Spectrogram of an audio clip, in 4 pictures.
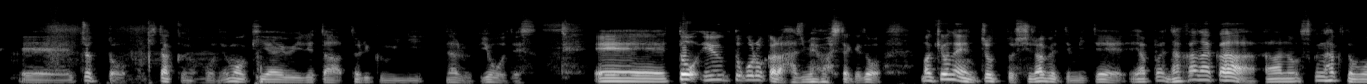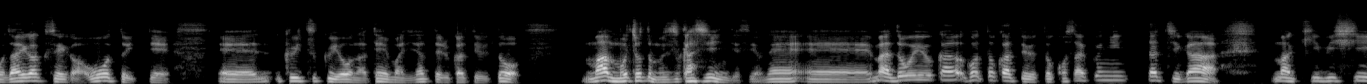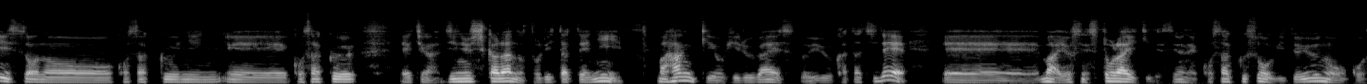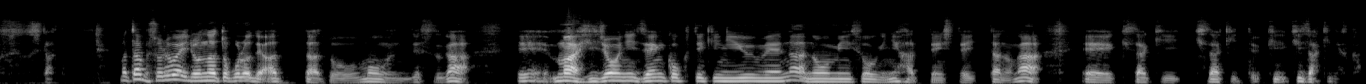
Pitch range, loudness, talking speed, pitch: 110-155 Hz, -22 LUFS, 305 characters per minute, 130 Hz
